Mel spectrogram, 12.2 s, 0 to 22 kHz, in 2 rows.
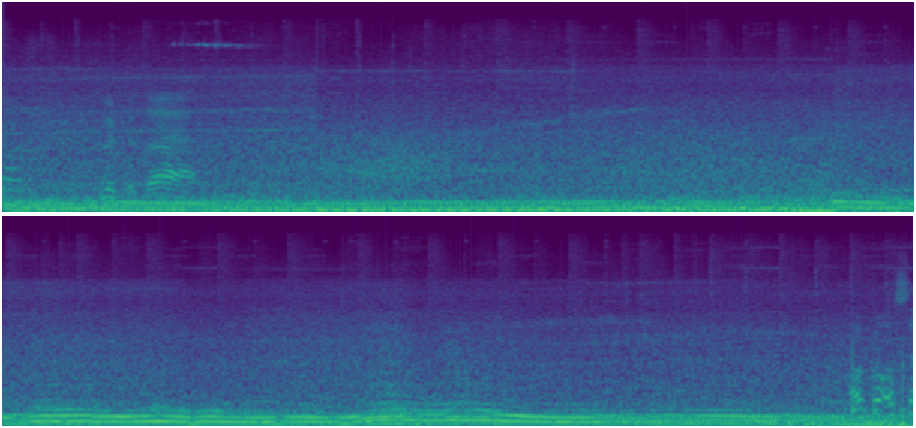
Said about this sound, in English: for a turbocharged car with a V8 in it, that does sound very grunty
